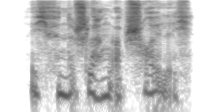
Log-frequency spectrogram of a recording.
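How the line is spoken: Soft reply. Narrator (German): erwiderte Margaret leise

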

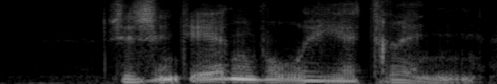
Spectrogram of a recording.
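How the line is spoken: Murmur. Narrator (German): hörten sie ihn murmeln

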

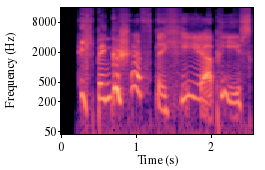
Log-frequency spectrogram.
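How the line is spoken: Croaked. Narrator (German): krächzte Harry

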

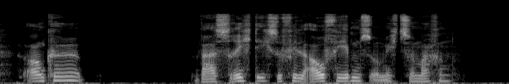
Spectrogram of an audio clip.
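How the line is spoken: Hesitant question. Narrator (German): fragte Kerlon zögernd

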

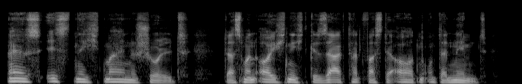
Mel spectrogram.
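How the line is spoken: Calm explanation. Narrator (German): erklärte Sirius ruhig

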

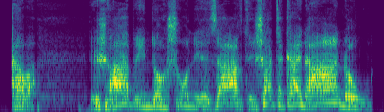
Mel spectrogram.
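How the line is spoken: Serious call over crowd. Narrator (German): rief Backman mit ernster Miene über das Getuschel der Menge hinweg

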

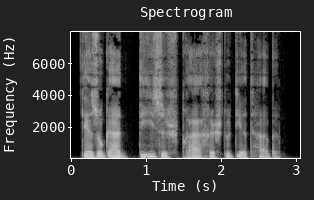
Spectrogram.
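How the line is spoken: Quiet. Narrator (German): sagte Humboldt leise zu Ehrenberg

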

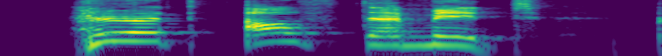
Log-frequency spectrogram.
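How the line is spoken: Barked. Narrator (German): bellte er

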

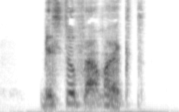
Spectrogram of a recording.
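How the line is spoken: Croaking, threatened man. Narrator (German): krächzte der Mann mit der Machete am Hals

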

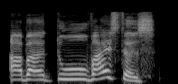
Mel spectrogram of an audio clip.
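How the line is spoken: Called out. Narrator (German): rief Harry

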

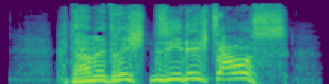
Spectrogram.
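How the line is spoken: Shouting. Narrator (German): schrie Johansson

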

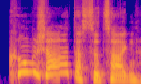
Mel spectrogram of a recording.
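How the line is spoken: Mocking. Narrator (German): höhnte Ron

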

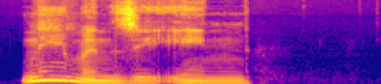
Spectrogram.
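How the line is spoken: Calm. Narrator (German): sagte Scrimgeour ruhig

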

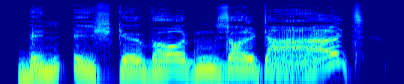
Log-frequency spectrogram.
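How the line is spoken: Blustering. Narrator (German): polterte

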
